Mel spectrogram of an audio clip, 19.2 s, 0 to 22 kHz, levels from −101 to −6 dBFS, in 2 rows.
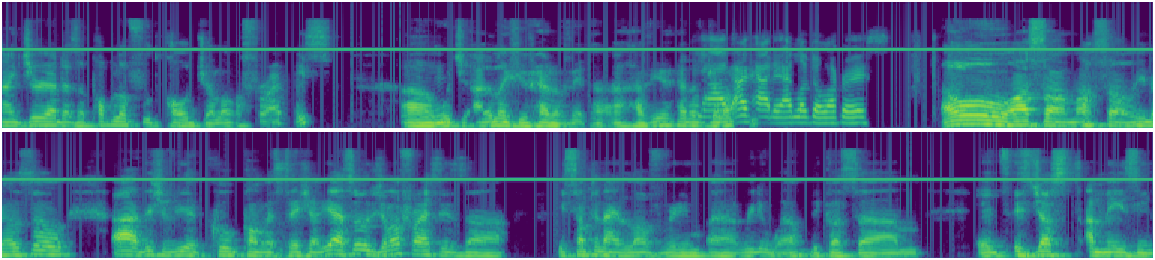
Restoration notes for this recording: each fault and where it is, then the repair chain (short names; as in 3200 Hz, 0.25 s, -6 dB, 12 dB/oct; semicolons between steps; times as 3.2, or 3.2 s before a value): crackle 25/s -32 dBFS
tone 4600 Hz -32 dBFS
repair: de-click; notch 4600 Hz, Q 30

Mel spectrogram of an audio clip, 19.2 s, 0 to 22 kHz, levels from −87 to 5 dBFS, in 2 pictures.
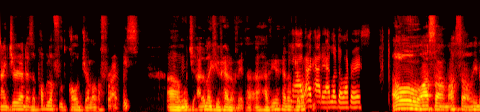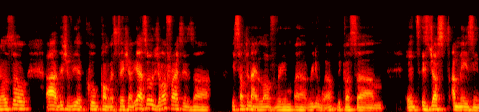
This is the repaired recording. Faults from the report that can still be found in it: none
